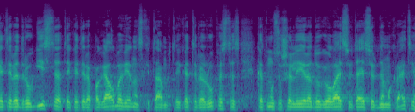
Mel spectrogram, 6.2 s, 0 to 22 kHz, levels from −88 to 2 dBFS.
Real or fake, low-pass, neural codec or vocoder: real; 19.8 kHz; none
